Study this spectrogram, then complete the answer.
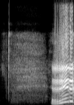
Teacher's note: ऋर का उच्चारण मूर्धा से होता है।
